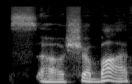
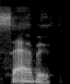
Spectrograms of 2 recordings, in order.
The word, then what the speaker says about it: Shabbath: just a t why am I pronouncing it shabbath versus Sabbath Sabbath is a Greek transliteration of the word shabbath and as you see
